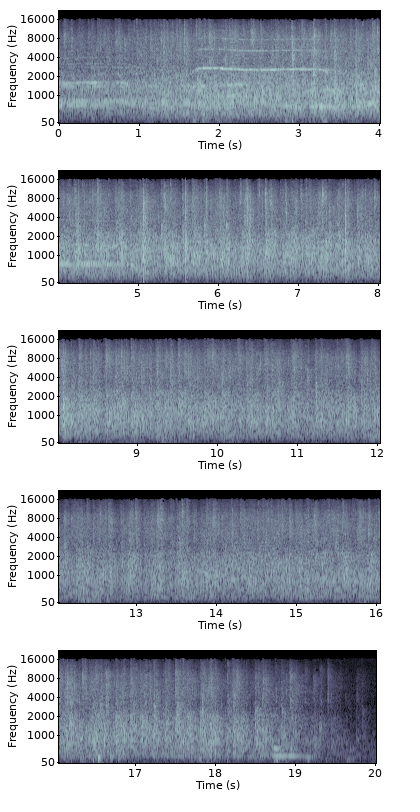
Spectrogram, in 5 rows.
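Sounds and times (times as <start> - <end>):
large audience applause: 0.0 - 20.0
whistles: 1.6 - 3.4.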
